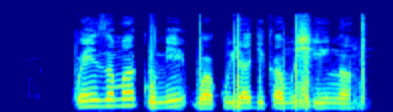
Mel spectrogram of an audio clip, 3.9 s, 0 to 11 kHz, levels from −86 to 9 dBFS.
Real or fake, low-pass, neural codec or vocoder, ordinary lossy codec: real; 7.2 kHz; none; MP3, 96 kbps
